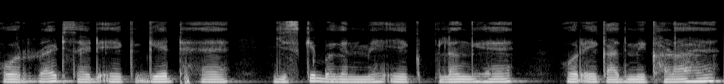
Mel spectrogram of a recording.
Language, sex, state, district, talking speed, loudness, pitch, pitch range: Hindi, male, Jharkhand, Palamu, 140 wpm, -16 LUFS, 120 Hz, 115-130 Hz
